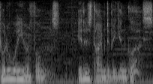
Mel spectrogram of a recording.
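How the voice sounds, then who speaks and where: Over clear background music, a man puts on a strained character voice with very wide pitch swings at a moderate pace. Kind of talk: classroom instruction.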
